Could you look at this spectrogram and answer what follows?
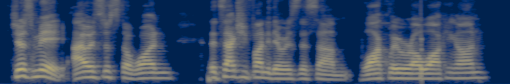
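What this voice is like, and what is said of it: Boston accent. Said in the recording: “No Boston accents. ... Just you, apparently.”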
